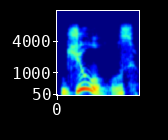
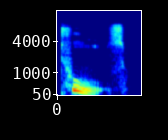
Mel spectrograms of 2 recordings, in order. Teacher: Round your lips for that long ooh sound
